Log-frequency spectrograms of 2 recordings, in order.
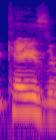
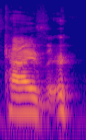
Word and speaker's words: Kaiser: name all the time calling me caser but it's kaiser no no either one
